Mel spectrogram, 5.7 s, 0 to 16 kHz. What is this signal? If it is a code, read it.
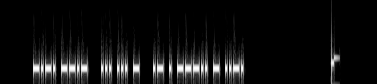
Morse code, heard as a keyed tone, about 40 wpm, 700 Hz. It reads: CQ SST AE8TF
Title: K1USN SST QSO Practice - 40wpm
